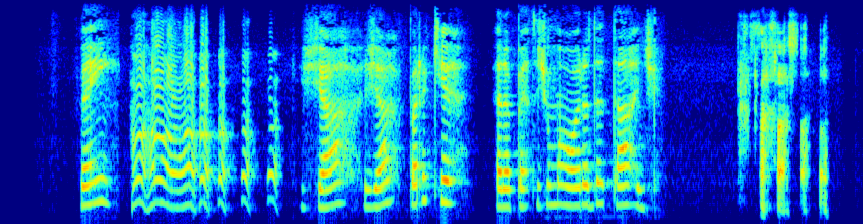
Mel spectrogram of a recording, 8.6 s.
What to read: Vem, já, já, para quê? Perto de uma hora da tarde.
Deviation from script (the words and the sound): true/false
true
